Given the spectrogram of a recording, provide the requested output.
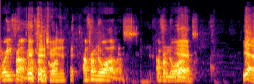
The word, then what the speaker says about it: New Orleans: tell y'all so uh most folks um they pronounce it New Orleans which is not the correct way to say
